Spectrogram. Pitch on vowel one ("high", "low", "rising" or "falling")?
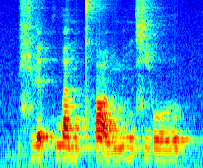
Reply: low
